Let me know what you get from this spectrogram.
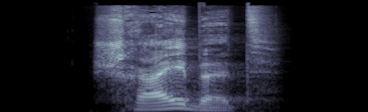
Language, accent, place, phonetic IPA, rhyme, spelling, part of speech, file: German, Germany, Berlin, [ˈʃʁaɪ̯bət], -aɪ̯bət, schreibet, verb, De-schreibet.ogg
- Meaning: second-person plural subjunctive I of schreiben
